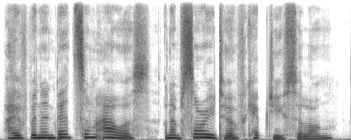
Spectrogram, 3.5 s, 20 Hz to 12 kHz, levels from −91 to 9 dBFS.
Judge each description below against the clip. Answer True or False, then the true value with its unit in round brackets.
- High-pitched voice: True (225 Hz)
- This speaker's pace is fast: True (275 wpm)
